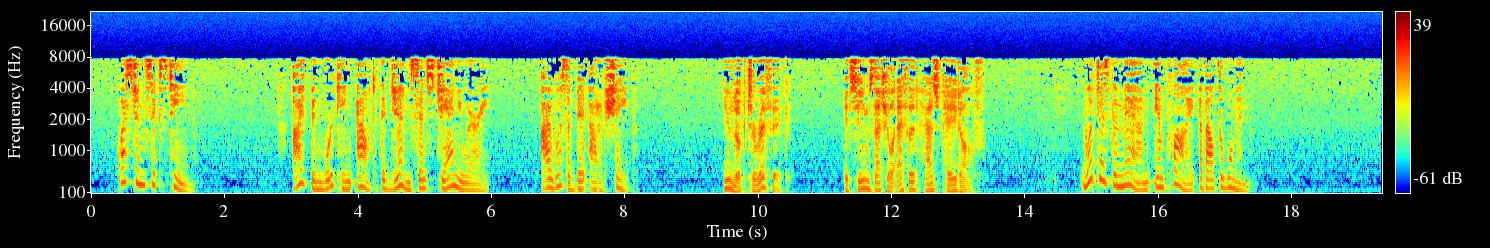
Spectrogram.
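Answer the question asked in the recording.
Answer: Her workouts at the gym have paid off; she looks in good shape now.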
